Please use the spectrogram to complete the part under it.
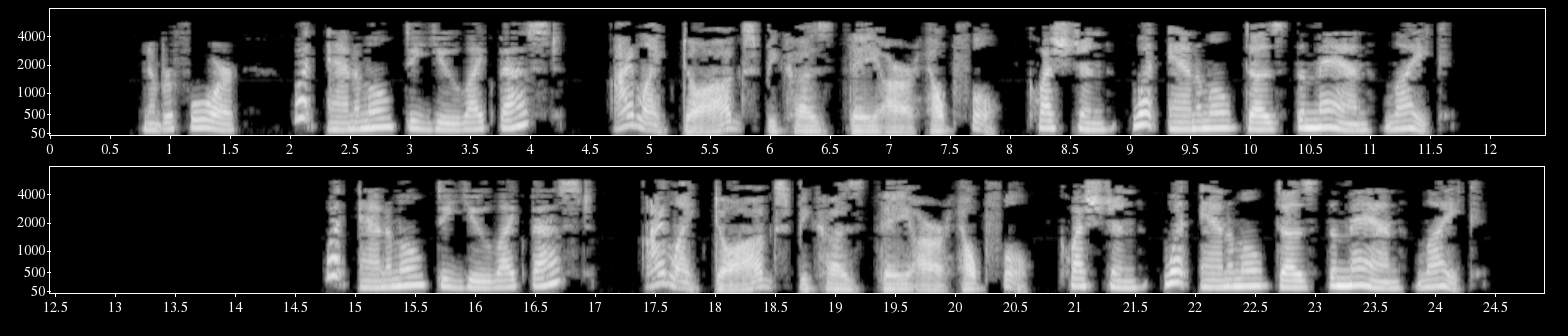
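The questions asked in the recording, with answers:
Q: Question, what animal does the man like?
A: Dogs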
